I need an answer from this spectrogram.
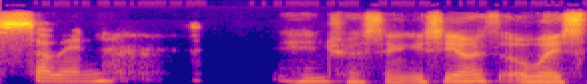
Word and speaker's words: Samhain: So there is two meanings, and Samhain is spelled Samhain, but it's Samhain.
